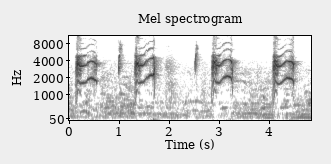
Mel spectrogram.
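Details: An actively singing long-tailed shrike gives four broad, rasping, arch-shaped notes at roughly one-second intervals, separated by short sharp chips, with faint low hum beneath.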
